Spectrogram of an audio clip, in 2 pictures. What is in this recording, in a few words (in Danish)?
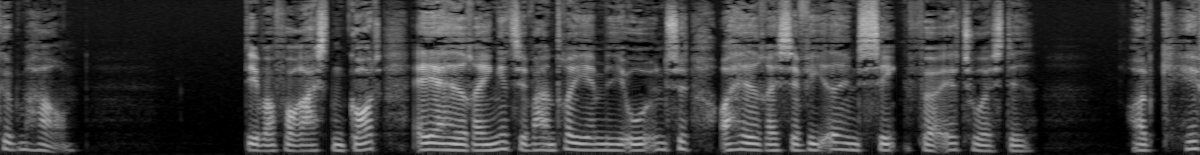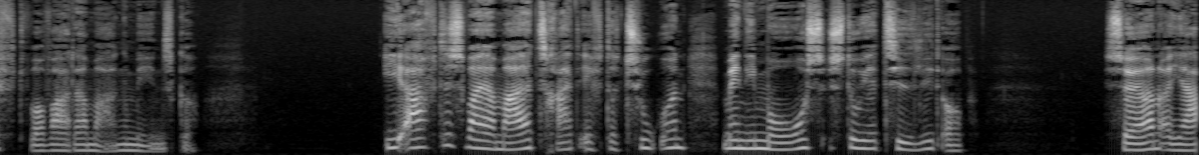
En e-mail hjem, Dänisch; daenisch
